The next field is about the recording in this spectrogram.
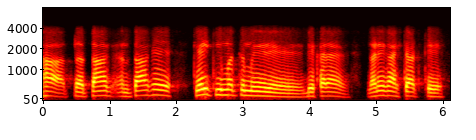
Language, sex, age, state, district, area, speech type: Sindhi, male, 45-60, Gujarat, Kutch, rural, conversation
